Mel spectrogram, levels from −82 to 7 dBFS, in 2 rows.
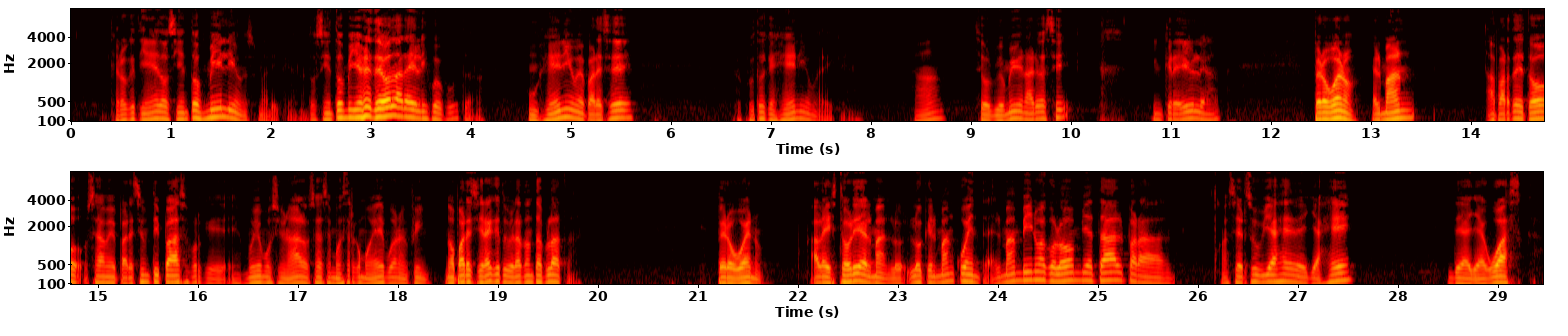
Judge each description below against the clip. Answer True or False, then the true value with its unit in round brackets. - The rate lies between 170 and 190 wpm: True (180 wpm)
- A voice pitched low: True (120 Hz)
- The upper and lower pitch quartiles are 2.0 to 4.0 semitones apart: False (4.4 semitones)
